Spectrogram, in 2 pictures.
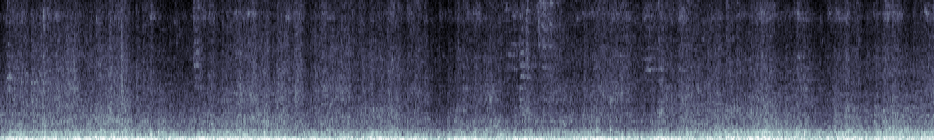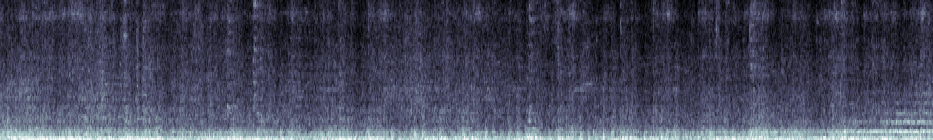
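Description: Freight train cars rolling past at trackside: a steady rumble and clatter of steel wheels on the rails and over a junction switch. A thin, steady high tone comes in near the end.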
